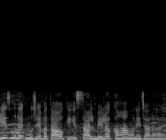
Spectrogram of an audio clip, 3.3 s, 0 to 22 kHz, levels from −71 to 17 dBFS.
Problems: constant background noise, continuous background conversations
